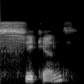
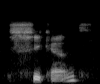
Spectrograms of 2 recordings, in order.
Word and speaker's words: secant: The next one is secant, and you write SEC. That is the reciprocal of cosine, and that is pronounced secant.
